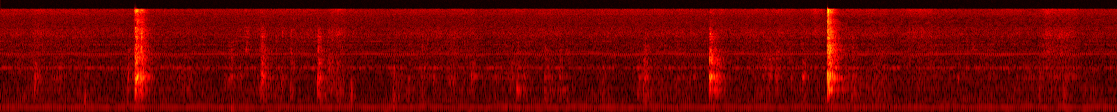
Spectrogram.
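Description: Mawa-and-flour dough being kneaded by hand in a steel plate: faint rubbing with a few sharp clicks against the metal, the loudest about a second in and again near eight seconds in, over a steady low hum.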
